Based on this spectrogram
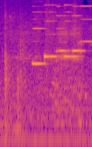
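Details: New LG dryer just installed: a click, then a quick rising run of bright beep notes in a quiet room; powering up normally.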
